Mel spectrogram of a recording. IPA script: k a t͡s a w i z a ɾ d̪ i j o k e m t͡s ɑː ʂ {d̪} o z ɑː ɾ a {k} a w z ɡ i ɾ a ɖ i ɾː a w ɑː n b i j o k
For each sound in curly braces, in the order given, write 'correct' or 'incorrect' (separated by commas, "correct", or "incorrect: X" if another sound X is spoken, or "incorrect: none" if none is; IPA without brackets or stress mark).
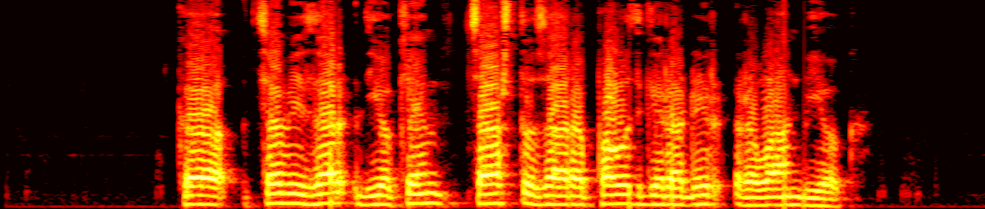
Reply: incorrect: t̪, incorrect: p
